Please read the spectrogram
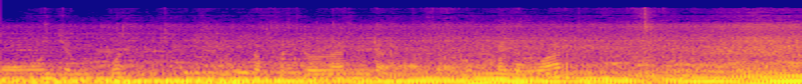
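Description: A steady low engine hum, like a motor vehicle idling nearby, with a woman's voice talking softly over it.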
